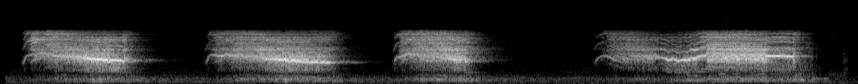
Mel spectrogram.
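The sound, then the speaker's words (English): A female wild cat's mating scream, calling in mates: four loud, harsh wailing cries in a row, each sliding downward in pitch, the last one longer and wavering, with no talking. “Well, that call is actually the female calling in mates.”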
